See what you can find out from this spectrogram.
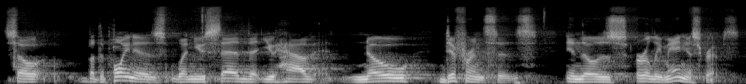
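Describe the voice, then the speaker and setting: A man's voice: medium pitch, takes it slowly, few pauses. A man arguing his side in a live debate, insistent, pressing his points one by one and often restarting his sentences. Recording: reverberant hall.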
